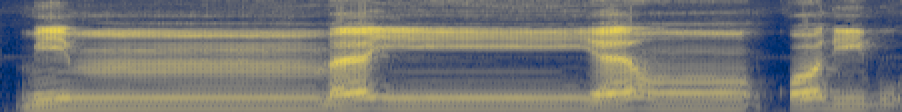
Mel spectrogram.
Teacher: Min mimma yaitu ada bacaan gunah. Cara membacanya suara mnya ditahan ya teman-teman. Jangan hanya lepas saja tapi tahan dulu dua harakat baru dilepas. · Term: gunnah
